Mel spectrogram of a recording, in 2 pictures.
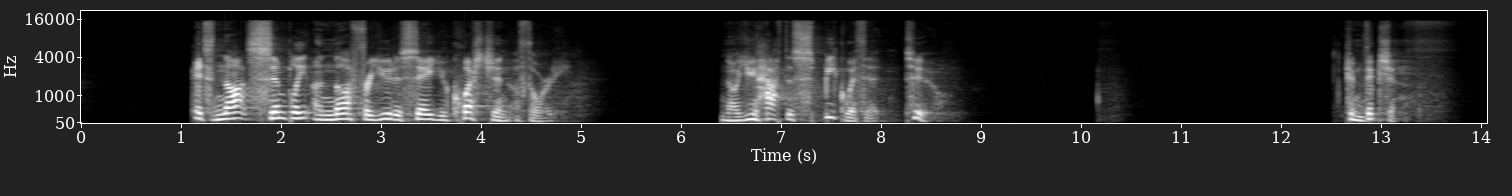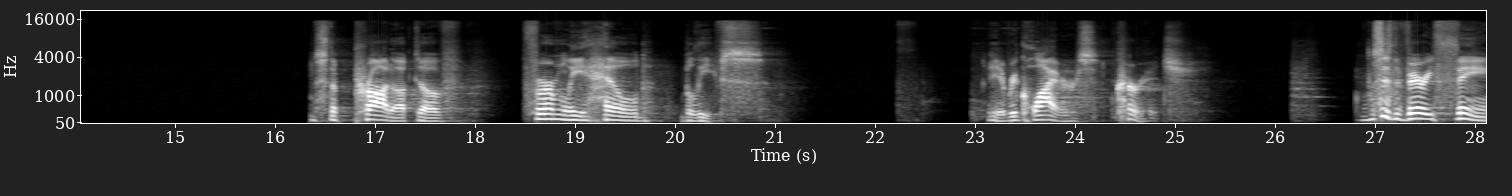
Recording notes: at Redemption Hill Church on Sunday, June 6th, 2021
